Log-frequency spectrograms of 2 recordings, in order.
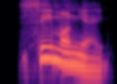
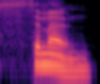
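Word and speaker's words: Symoné: Well, but it's actually Raven Simone, like Beyonce. Simone, not Simone.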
